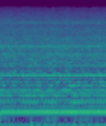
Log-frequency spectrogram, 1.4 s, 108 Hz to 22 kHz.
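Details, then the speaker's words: Goblin 500 helicopter spun up to half stick in normal mode, then switched to idle up one (set for 85) and idle up two (set for 95): steady motor and rotor whine with no pitch change; head speed does not change between flight modes on the first cycle. "now I'm going to go into idle up one you notice there's absolutely no change now I'm going to go to idle up two"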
